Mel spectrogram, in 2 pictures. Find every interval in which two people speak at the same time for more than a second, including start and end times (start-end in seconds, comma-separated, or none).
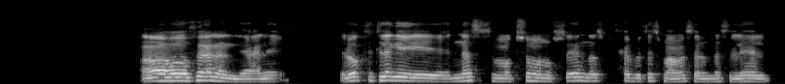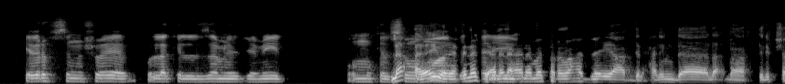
11.7-13.1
